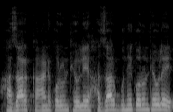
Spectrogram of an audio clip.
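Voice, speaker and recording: A stern, powerful politician father scolds his wayward son with open contempt, read by a man. The voice is mellow in tone and somewhat high. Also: level tone, a little fast, lightly acted. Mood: scolding.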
